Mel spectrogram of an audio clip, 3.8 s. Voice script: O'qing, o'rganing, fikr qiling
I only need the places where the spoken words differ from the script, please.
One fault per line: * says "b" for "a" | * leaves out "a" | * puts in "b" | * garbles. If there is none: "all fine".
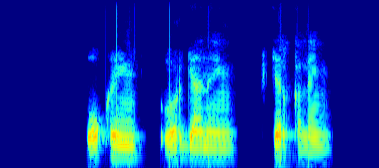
all fine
